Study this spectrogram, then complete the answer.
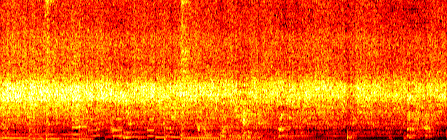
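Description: Tomatoes frying in a pan with browned garlic paste for an aloo palak curry, giving a steady close sizzle with occasional stirring scrapes and a constant low hum underneath.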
